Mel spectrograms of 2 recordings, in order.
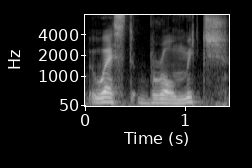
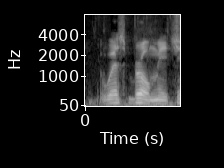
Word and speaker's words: West Bromwich: West Bromwich. – Bromwich. – West Bromwich.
